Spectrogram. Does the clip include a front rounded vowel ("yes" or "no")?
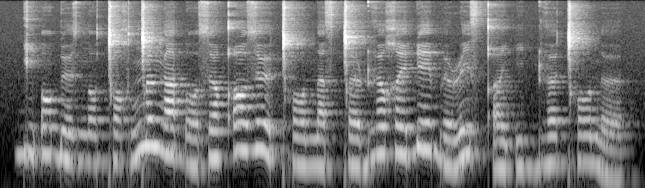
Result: yes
